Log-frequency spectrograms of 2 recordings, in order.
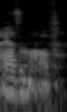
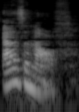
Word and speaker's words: Azenov: Okay, my maiden name is not Azimov, it's Azenov. And it looks a little like it. Um but the M is an N and the V would be an F.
